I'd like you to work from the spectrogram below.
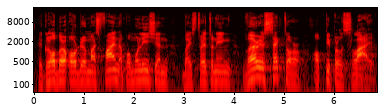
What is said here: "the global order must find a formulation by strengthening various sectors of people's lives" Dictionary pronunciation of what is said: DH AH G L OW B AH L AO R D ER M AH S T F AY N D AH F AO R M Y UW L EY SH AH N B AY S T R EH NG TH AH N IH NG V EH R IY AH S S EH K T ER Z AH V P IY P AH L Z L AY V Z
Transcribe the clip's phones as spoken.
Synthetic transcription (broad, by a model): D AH G L OW B AH L AO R D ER M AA S T F AY N D AH P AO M Y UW L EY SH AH N B AY S T R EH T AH N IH NG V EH R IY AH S S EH K T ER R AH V P IY P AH L S L AY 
